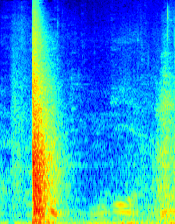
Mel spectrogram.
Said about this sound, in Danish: Så hakkes der igen.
